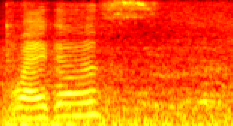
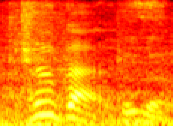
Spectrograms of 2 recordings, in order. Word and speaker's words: jugos: Huegos? With a, how do you say it? Jugos. Jugo. Jugo.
